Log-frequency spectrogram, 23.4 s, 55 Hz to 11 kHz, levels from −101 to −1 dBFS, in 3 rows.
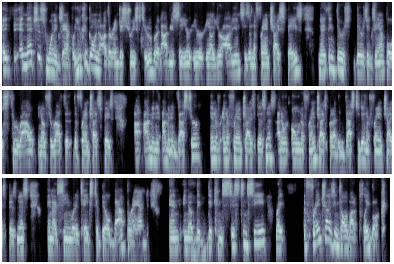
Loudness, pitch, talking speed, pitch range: -27 LUFS, 130 Hz, 220 wpm, 120-150 Hz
